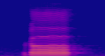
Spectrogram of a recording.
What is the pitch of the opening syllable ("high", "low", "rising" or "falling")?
high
